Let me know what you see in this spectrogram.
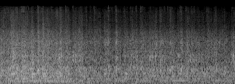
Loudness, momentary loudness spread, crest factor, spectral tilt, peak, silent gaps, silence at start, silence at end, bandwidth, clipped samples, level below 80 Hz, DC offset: -25 LUFS; 6 LU; 16 dB; -4 dB/octave; -10 dBFS; none; 0 s; 0 s; 17 kHz; under 0.1%; -44 dBFS; under 0.1%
